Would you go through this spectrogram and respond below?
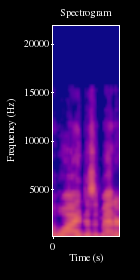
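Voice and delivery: ordinary talk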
